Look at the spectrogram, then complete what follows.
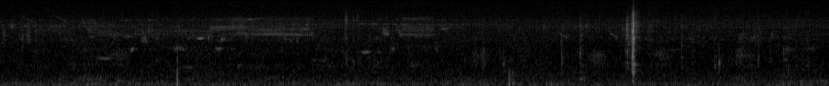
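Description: Near silence with faint bird chirps and twitters in the first half, a few soft ticks, and one sharp click about six seconds in.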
